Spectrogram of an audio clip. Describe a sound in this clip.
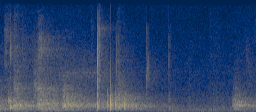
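Dice clatter onto a board.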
